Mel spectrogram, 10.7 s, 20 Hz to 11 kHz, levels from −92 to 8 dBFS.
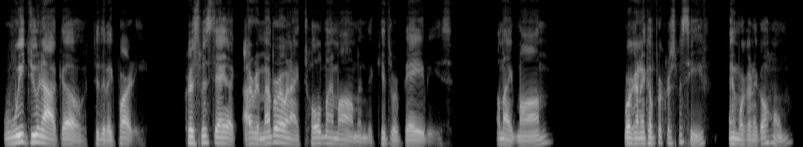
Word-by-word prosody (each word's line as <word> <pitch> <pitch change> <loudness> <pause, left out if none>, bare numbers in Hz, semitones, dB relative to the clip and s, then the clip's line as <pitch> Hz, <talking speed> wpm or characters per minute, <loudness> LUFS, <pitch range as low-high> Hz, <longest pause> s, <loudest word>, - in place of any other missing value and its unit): We 130 +7 +6
do 150 +1 +6
not 145 - +6
go 90 -6 +2
to - - -5
the 110 -1 -2
big 95 -2 -4
party. - - -2 0.5
Christmas 135 +1 +2
Day, 130 -3 +3
like, - - -1
I - - +2
remember 125 +5 +3
when 125 -3 +3
I 100 - -3
told 125 +1 -1
my 130 -1 -3
mom 105 -6 -2
and 80 -1 -8
the 80 - -13
kids 115 +6 -8
were 100 -3 -4
babies. 100 -2 -4 0.6
I'm, 115 - -4
like, 105 -4 -1
"Mom, 95 +9 -2 1.0
we're 125 0 +4
gonna 120 0 +2
come 130 -1 0
for 145 - -5
Christmas 135 +4 -8
Eve, 105 +7 -5 0.3
and 120 -1 +1
we're 105 - -2
gonna 100 -1 -4
go 120 - -1
home, 125 0 -8
120 Hz, 205 wpm, -27 LUFS, 100-130 Hz, 1.0 s, We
